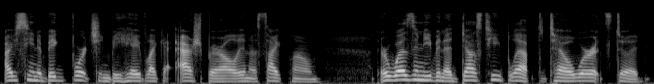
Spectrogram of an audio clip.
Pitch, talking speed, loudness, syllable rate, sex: 160 Hz, 220 wpm, -23 LUFS, 6.3 syllables/s, female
